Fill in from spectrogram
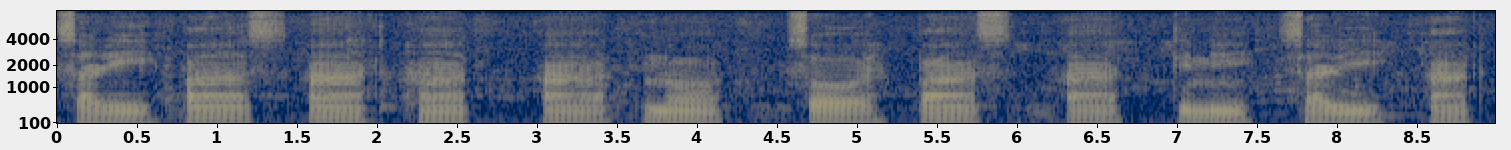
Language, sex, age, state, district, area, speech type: Assamese, male, 18-30, Assam, Sivasagar, rural, read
